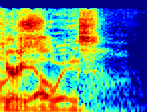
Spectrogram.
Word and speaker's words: Cary Elwes: And some behind-the-scenes drama with Cary Hughes. Is that how you say his name? Made the franchise worse. – Cary Elwes.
